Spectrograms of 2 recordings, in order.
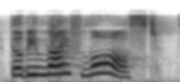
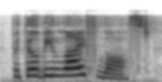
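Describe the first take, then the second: First: Slow, high, loud sobbing wail; sobbing distractedly. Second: Higher, louder distressed plea; distraught. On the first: Frightened girl fearing deaths, sobbing wail. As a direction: break down on the repeat. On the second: Acted. Frightened girl fearing deaths, distressed. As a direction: let the fear well up. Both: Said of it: "sobbed the girl distractedly".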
